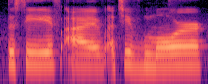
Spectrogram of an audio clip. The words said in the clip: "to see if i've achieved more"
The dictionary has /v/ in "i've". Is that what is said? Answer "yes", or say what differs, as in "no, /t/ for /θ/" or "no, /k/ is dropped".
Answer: yes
